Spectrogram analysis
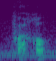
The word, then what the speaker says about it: Poirot: It is pronounced Poirot.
